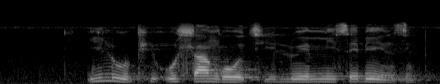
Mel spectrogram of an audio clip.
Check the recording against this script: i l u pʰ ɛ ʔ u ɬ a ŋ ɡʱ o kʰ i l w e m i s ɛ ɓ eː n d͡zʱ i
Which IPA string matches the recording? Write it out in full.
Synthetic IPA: i l u pʰ i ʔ u ɬ a ŋ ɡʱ o tʰ i l w e m i s ɛ ɓ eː n d͡zʱ i

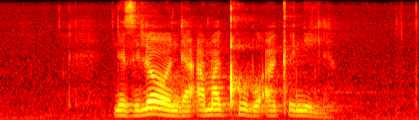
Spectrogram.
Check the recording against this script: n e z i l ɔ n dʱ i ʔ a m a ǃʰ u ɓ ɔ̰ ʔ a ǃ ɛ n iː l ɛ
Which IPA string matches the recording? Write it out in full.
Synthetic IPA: n e z i l ɔ n dʱ a ʔ a m a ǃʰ u ɓ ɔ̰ ʔ a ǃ i n iː l ɛ

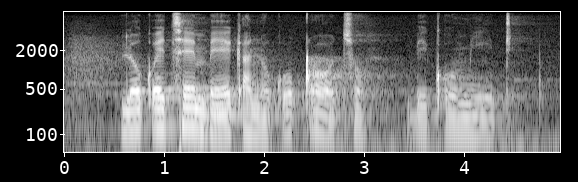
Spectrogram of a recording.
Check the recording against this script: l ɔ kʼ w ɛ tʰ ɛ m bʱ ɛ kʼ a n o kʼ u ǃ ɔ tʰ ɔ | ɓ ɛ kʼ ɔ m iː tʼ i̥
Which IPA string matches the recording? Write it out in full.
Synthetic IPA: l ɔ kʼ w ɛ tʰ ɛ m bʱ ɛ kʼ a n o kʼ u ǃ ɔ tʰ ɔ | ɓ ɛ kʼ o m iː tʼ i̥

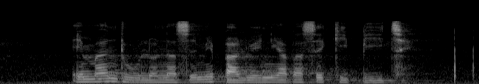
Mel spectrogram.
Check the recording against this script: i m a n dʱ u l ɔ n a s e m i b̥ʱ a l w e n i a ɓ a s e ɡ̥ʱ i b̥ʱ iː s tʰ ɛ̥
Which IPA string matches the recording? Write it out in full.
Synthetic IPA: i m a n dʱ u l ɔ n a s e m i b̥ʱ a l w e n i a ɓ a s e ɡ̥ʱ i b̥ʱ iː tʰ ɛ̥

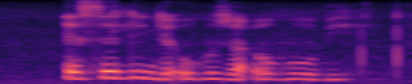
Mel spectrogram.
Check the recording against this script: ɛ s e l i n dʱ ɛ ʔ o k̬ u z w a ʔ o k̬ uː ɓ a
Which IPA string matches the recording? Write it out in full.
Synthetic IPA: ɛ s e l i n dʱ ɛ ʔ u k̬ u z w a ʔ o k̬ uː ɓ i

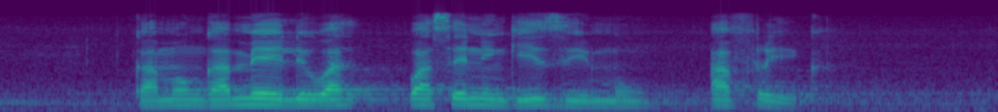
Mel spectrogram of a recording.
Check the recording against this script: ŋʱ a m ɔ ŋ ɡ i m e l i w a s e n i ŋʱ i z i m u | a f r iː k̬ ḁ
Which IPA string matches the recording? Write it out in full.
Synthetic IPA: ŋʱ a m ɔ ŋ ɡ a m e l i w a s e n i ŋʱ i z i m u | a f r iː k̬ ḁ

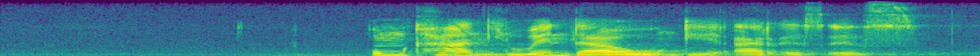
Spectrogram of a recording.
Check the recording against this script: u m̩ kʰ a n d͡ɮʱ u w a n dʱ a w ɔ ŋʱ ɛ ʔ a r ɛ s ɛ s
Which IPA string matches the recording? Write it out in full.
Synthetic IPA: u m̩ kʰ a n d͡ɮʱ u w ɛ n dʱ a w ɔ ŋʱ ɛ ʔ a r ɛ s ɛ s

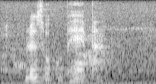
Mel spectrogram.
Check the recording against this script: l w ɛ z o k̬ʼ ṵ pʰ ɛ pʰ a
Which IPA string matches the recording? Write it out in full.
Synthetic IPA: l w ɛ z o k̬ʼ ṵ pʰ ɛː pʰ a

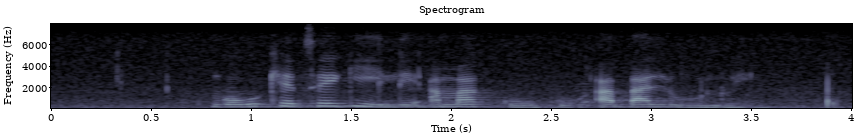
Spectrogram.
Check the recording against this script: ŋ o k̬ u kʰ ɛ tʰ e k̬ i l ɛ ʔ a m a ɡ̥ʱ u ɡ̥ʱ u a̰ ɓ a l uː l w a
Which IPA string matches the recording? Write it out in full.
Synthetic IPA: ŋ o k̬ u kʰ ɛ tʰ e k̬ i l ɛ ʔ a m a ɡ̥ʱ u ɡ̥ʱ u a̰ ɓ a l uː l w ɛ

